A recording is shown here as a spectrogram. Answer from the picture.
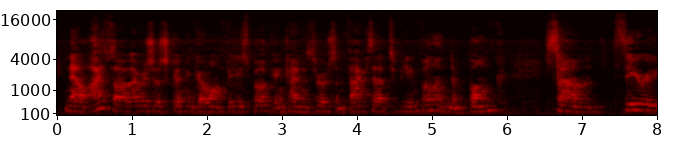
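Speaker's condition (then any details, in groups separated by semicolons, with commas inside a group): ALS; sporadic, earlier cervical surgery replacing three discs; slow progressor, walks, moves arms, hand weakness; cannot speak or breathe lying flat, still able to speak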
